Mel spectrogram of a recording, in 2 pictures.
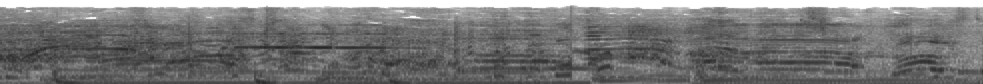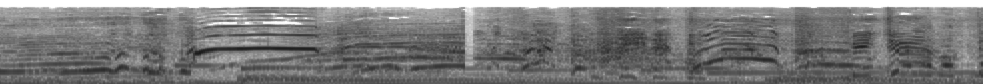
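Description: A group of people at a school intramurals event shouting together on command, a loud, continuous mass of yelling and screaming voices with talk mixed in.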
